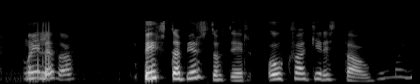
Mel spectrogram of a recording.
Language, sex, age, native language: Icelandic, female, 15, Icelandic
